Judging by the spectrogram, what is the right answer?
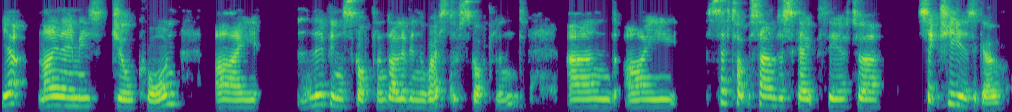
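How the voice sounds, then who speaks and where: A woman with a mid-pitched, slightly husky voice talks as a guest in an interview. She explains things conversationally and reflectively, measuring out her phrases with pauses between them. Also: fairly bright tone, rough recording. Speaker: interview guest, audio dramatist.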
